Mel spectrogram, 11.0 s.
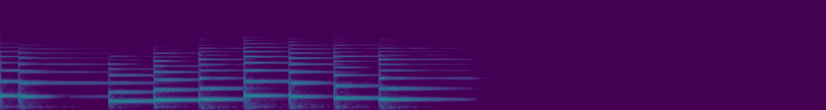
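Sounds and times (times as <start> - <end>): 
keyboard: 0.0 - 6.2.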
